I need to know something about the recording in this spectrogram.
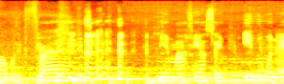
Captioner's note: girls giggling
